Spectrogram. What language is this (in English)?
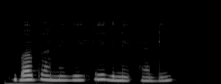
Luo (Kenya and Tanzania)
